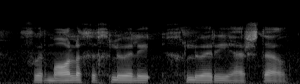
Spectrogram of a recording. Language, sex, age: Afrikaans, male, 19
